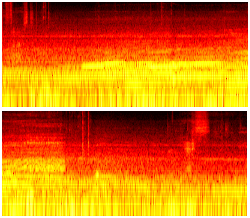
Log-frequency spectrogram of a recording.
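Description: A Honda/Acura NSX supercar engine revs and accelerates hard, its tone climbing in rising sweeps, loud and close, with road rumble throughout.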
